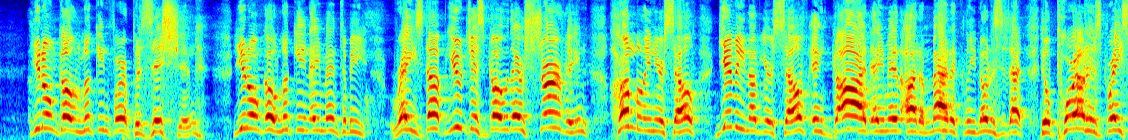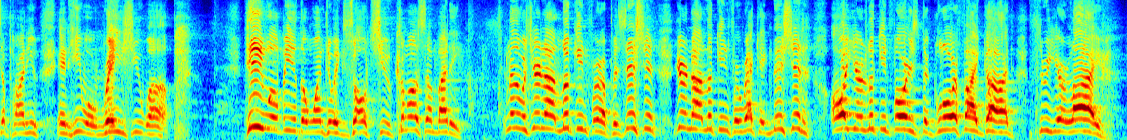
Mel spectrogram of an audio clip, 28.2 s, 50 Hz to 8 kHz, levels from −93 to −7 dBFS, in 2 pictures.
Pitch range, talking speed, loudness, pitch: 230-285 Hz, 170 wpm, -15 LUFS, 260 Hz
